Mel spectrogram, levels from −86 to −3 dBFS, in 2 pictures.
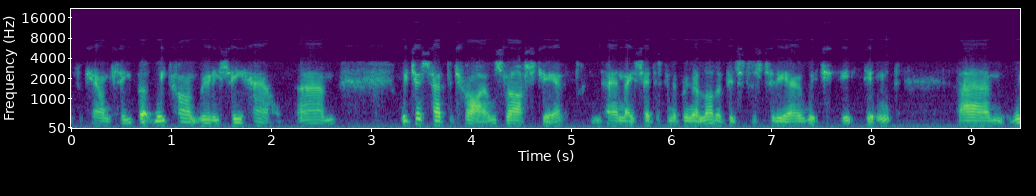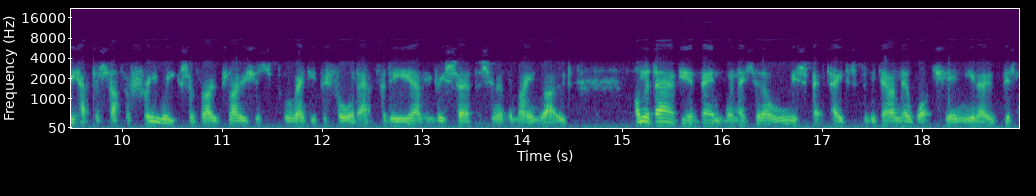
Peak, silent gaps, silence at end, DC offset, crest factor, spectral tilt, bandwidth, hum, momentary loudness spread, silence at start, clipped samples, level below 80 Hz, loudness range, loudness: -10 dBFS; none; 0 s; under 0.1%; 16 dB; -6.5 dB/octave; 15 kHz; none; 7 LU; 0.05 s; under 0.1%; -50 dBFS; 2 LU; -26 LUFS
